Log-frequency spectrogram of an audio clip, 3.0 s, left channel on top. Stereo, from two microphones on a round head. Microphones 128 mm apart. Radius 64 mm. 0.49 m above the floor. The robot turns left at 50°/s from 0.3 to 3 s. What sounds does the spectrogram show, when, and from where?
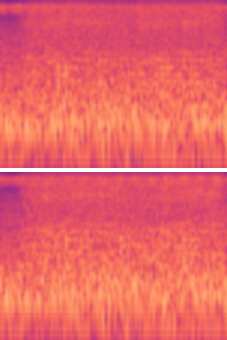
0.0 s an insect: 30° left, 3.5 m; by 3.0 s 105° right, 3.5 m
